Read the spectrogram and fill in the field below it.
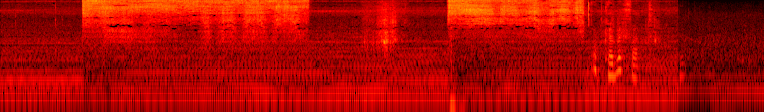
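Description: An airbrush hisses as it sprays in bursts.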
